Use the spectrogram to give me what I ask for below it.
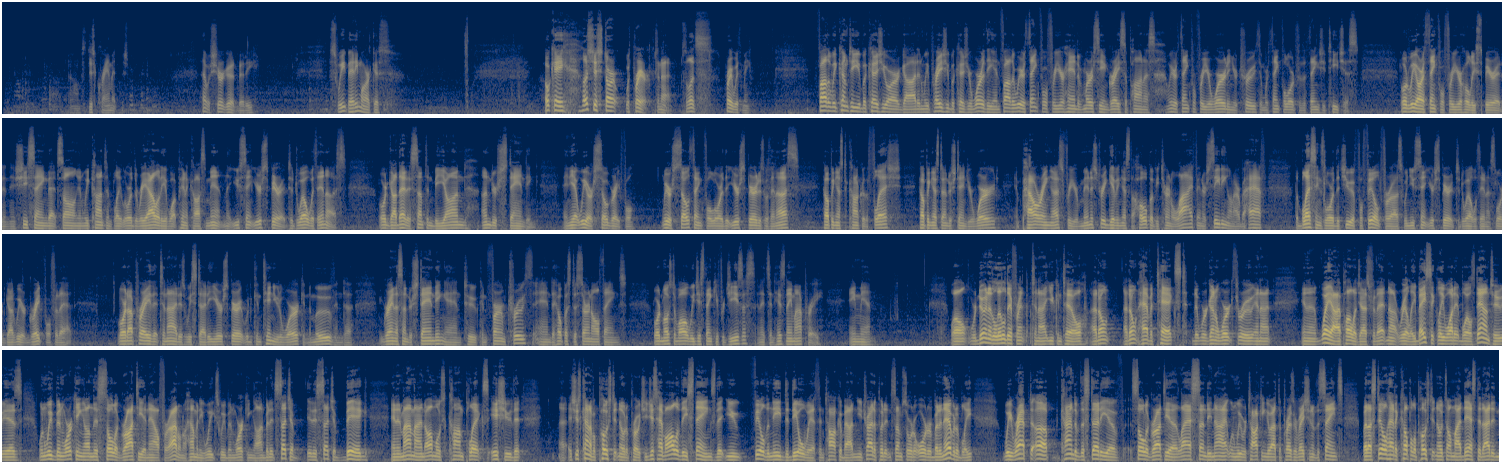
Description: That being said, I’m going to apologize in advance for the random feel to this sermon and particularly that we don’t have a specific text to work through as the basis for it.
